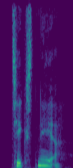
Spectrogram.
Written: tekstnær

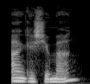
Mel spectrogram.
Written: engagement

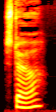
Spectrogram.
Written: stor

